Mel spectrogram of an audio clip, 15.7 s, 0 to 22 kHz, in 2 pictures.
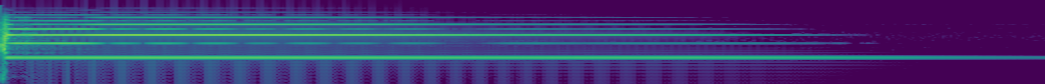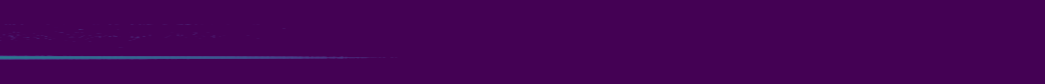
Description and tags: Dist sng E 1st str 5th frt Hrm
E (1st) string, 5th fret harmonic.
strings, guitar-notes, distortion, distorted-guitar, guitar, distorted, single, single-notes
